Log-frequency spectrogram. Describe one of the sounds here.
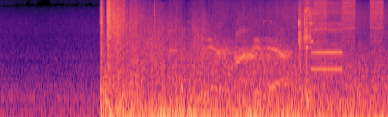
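A tank engine roars loudly as a tank drives forward.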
